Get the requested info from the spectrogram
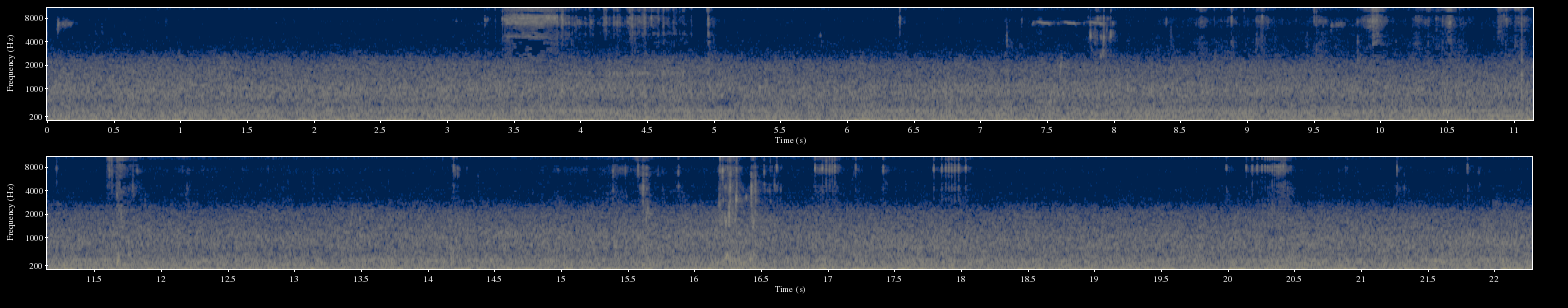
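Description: Low wind rumble on the microphone, with faint scattered clicks and rustles.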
